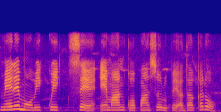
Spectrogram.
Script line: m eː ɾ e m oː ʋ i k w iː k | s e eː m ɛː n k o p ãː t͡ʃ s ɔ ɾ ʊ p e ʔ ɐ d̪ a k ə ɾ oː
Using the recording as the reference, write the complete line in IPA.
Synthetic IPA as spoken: m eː ɾ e m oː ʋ i k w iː k | s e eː m aː n k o p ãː t͡ʃ s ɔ ɾ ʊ p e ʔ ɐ d̪ a k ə ɾ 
